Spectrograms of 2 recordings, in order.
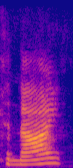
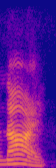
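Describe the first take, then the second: First: The K at the start is pronounced. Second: The K at the start is silent. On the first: The speaker calls it wrong. "Do you say knife?" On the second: The speaker calls it right. "The K is silent"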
